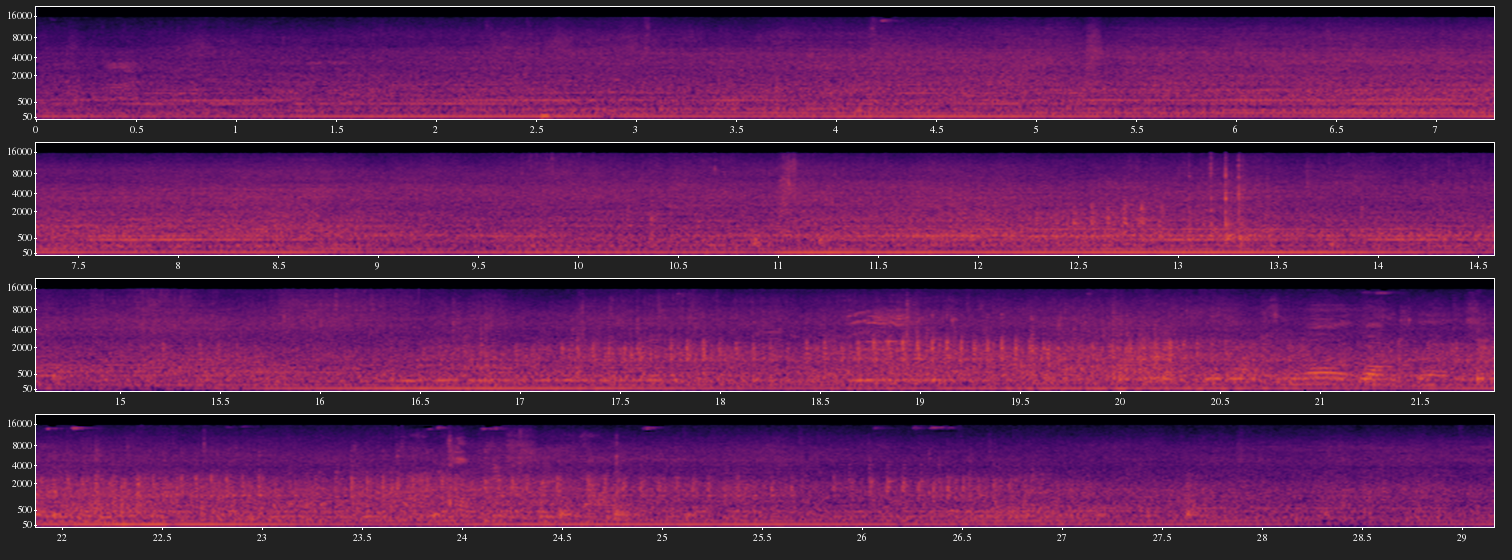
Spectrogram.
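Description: A digger's diesel engine rumbles steadily nearby, outdoors on a street.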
